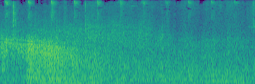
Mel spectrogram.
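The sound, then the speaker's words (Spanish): A deep, sustained rumble of thunder from a strong storm rolls in after a brief quiet moment and stays loud and heavy throughout, a broad low roar, with no voices. “Parece que sí será una tormenta fuerte.”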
